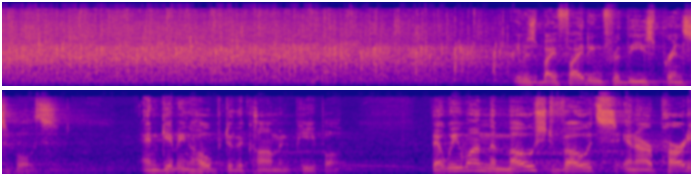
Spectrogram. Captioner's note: applause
